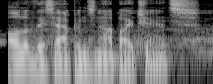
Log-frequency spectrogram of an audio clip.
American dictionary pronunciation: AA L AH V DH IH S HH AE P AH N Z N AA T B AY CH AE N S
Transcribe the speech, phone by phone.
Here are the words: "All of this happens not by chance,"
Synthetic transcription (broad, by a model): AA L AH V DH IH S HH AE P AH N Z N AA T B AY CH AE N S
